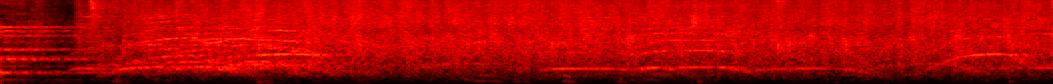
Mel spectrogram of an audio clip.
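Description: A concert audience claps steadily for about five seconds after a song, a dense, even wash of applause with a few rising and falling shouts or whoops riding over it.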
